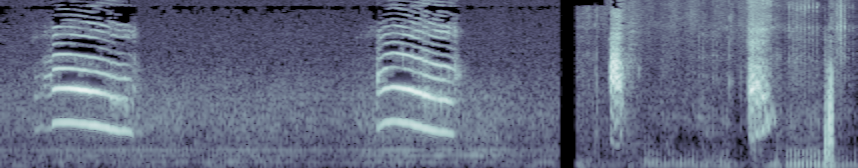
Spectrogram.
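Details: Pet cat meowing twice, each meow long, nasal and slightly falling, about three seconds apart over a quiet background, followed by sharp knocks and clicks after a cut.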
